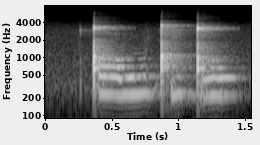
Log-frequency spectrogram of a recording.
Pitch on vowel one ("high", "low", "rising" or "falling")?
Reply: low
